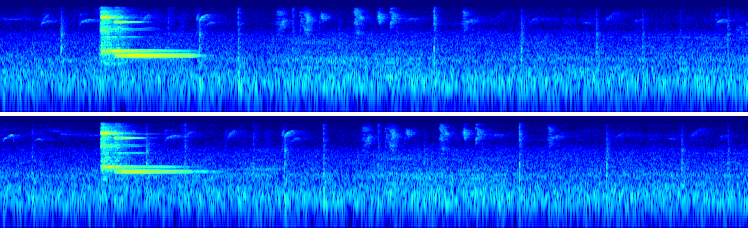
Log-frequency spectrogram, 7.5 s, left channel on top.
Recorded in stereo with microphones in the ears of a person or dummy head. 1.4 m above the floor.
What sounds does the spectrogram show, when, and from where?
1.0 s a bell: 15° left (ahead or behind), 1.1 m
